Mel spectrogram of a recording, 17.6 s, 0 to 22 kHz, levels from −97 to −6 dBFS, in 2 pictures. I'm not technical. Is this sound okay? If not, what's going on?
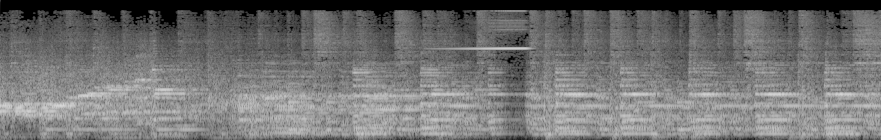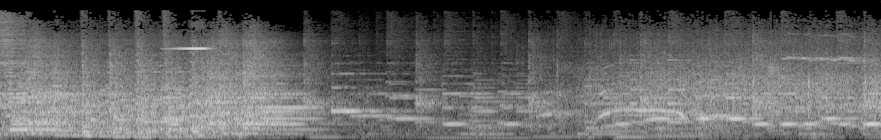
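No. Twice a piercing high whistle swells up over the sound: from 4.23 to 5.39 s it grows over about a second, and from 10.41 to 10.99 s it rises faster and louder, cutting through everything else. This is loudspeaker feedback squeal. A microphone was picking up the loudspeaker it was feeding, so one pitch, here around 5.3 kHz, kept looping round and getting louder.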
